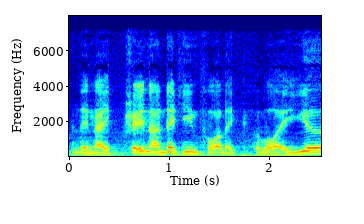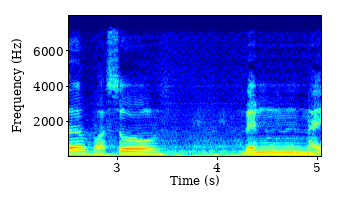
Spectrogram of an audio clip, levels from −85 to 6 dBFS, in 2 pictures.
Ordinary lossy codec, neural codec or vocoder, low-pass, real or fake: none; codec, 16 kHz, 1 kbps, FunCodec, trained on LibriTTS, 50 frames a second; 7.2 kHz; fake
